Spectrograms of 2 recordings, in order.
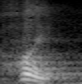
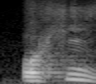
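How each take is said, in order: First: It starts with an h sound before the vowels. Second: It starts with a vowel, h in the middle. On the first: The speaker calls it right. "だからほい" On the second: The speaker calls it wrong. "おひじゃなくて"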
